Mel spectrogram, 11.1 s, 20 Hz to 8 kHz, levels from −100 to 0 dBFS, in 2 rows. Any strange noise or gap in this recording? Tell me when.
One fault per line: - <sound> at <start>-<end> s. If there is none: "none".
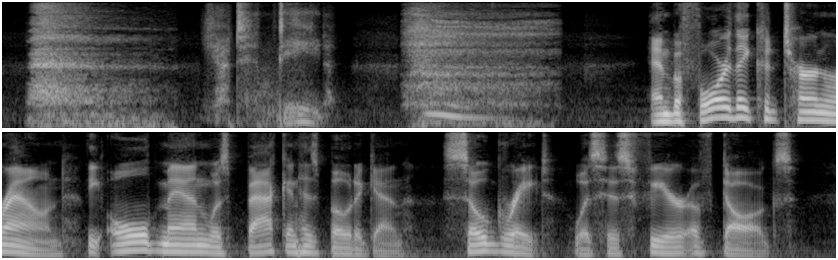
- sigh at 0.2-1.2 s
- sigh at 2.7-3.7 s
